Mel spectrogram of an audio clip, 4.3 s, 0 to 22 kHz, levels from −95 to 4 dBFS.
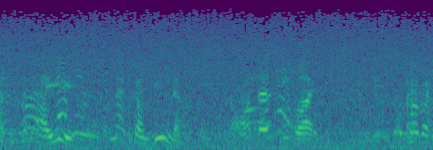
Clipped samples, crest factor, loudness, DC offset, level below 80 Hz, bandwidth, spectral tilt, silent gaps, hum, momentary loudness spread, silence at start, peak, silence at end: under 0.1%; 18 dB; -31 LUFS; under 0.1%; -50 dBFS; 17 kHz; -4 dB/octave; none; none; 11 LU; 0 s; -14 dBFS; 0 s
